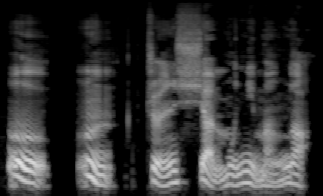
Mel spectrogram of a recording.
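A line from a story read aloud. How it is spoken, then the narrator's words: Muttering. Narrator (Chinese): 比尔嘟囔着说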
